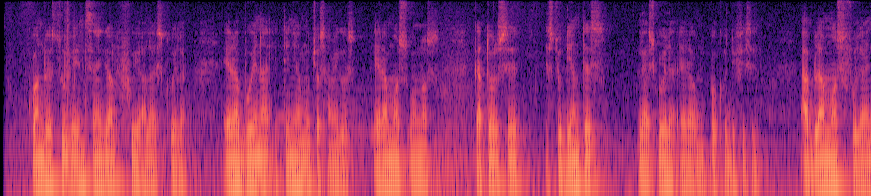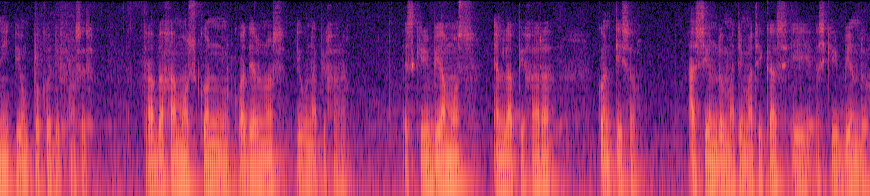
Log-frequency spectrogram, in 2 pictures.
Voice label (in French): espagnol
